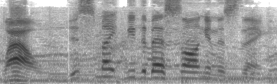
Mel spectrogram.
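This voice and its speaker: A man's voice: sits high, very animated, measured pace, over music. A man narrating a scripted comedic video game review in a sarcastic, exasperated way.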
